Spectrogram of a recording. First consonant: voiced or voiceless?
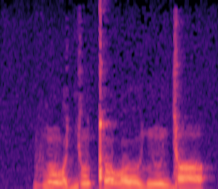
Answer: voiced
